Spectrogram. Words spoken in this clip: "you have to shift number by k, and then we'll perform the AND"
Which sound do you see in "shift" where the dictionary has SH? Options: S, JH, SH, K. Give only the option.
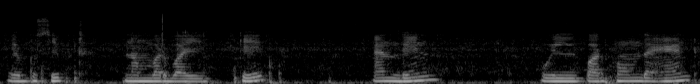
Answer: S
